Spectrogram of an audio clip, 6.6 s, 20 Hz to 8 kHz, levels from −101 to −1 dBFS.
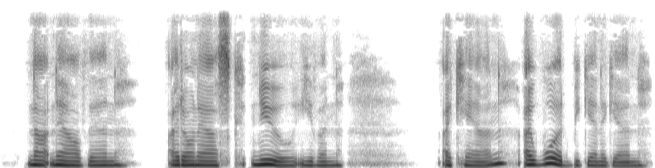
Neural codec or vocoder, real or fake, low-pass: none; real; 7.2 kHz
